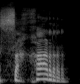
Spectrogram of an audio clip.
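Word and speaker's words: זכר: Y esa palabra la pongo en rojo porque es viene de la palabra sacar que se pronuncia sahar.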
